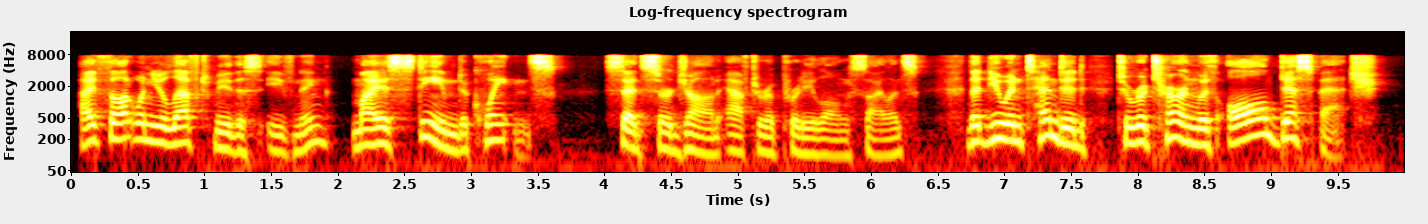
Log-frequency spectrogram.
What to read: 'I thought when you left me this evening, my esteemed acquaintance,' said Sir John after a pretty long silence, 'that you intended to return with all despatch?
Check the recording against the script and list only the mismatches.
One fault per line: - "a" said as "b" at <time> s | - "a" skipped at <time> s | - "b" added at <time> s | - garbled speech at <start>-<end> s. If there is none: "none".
none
